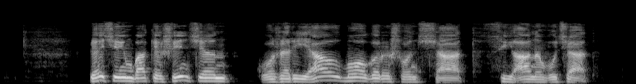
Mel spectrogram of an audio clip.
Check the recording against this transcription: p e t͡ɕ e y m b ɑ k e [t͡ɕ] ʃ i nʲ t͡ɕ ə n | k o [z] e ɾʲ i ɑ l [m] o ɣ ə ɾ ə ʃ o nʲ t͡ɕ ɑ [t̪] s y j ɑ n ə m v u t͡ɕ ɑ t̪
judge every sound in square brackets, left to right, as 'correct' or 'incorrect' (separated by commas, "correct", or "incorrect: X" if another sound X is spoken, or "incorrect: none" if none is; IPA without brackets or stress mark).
incorrect: none, incorrect: ʒ, correct, correct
